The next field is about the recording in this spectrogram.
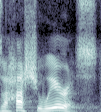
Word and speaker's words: Ahasuerus: And for Esther, we sort of track through the book as to the King Xerxes, known in some versions as Ahasuerus, which I enjoy sounds in the Hebrew pronunciation, something like headache.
